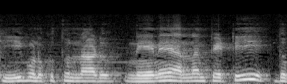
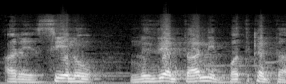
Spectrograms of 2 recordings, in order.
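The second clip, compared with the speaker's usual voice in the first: furious landlord; 2 semitones lower than usual. Acted. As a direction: tear into the cloth seller with contempt. Landlord berates the seller. (కోపంగా తిట్టే పెదకాపు)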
